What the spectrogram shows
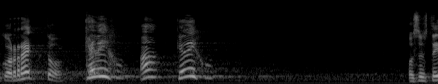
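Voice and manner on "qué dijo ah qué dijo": high, quick-fire challenge; confrontational. Shown as a demonstration. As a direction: pepper them as if wanting a fight.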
